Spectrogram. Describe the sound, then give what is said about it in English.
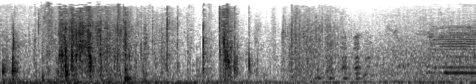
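Goats bleating at a farm: short, wavering calls that rise out of a constant rustling, crinkling noise, growing clearer toward the end. “Come and have a look at these goats.”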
